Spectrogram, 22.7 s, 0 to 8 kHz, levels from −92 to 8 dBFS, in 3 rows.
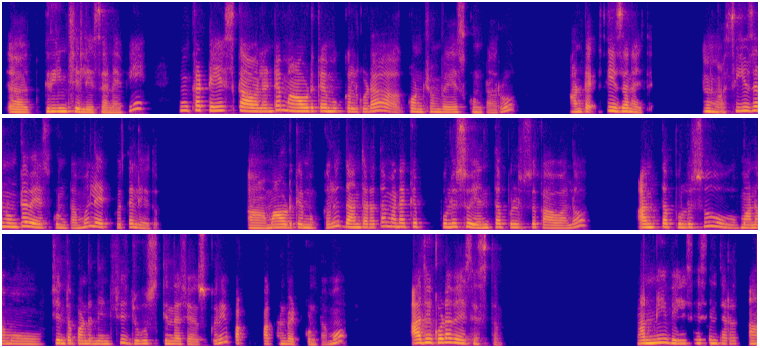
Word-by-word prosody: ఆహ్, 175 -1 +1 0.2
green 220 0 +5
chillies 175 -5 +1
అనేవి. 155 - -5 0.5
ఇంకా 295 +2 +3
టేస్ట్ 280 +1 +1
కావాలంటే, 230 +2 +4
మామిడికాయ 240 0 +5
ముక్కలు 220 -2 -4
కూడా 235 +6 +1 0.3
కొంచెం 200 -1 -2
వేసుకుంటారు. 175 +2 -5 0.7
అంటే 205 +2 +1 0.2
సీజన్ 230 -5 +4
అయితే. - - -19 0.6
ఆ! 225 - +5 0.2
సీజన్ 265 +2 +2
ఉంటే 300 +5 +2
వేసుకుంటాము. 215 -3 -4
లేకపోతే 240 -2 -3
లేదు. 165 -2 -9 0.9
ఆ! - - +2 0.2
మామిడికాయ 220 0 +3
ముక్కలు, 220 +9 -4
దాని 230 -1 +5
తర్వాత 225 +6 -3
మనకి 260 0 0 0.3
పులుసు 255 +1 +2
ఎంత 215 +3 -3
పులుసు 230 +1 -2
కావాలో, 185 - -2 0.6
అంత 235 +1 +3
పులుసు 230 +5 -1 0.4
మనము 200 -1 -1 0.4
చింతపండు 215 -2 +1
నుంచి 190 +6 -5
జ్యూస్ 210 +1 -3
కింద 195 -2 0
చేసుకొని, 190 - -2
ప - - +5 0.3
పక్కన 195 -1 -5
పెట్టుకుంటాము. 170 +4 -5 0.8
అది 265 +2 +7
కూడా 285 +2 +8
వేసేస్తాం. 215 -5 -3 1.4
అన్నీ 240 +3 +7
వేసేసిన 230 +1 -1
తర్వాత 205 0 -8
225 Hz, 125 wpm, -21 LUFS, 200-245 Hz, 1.4 s, కూడా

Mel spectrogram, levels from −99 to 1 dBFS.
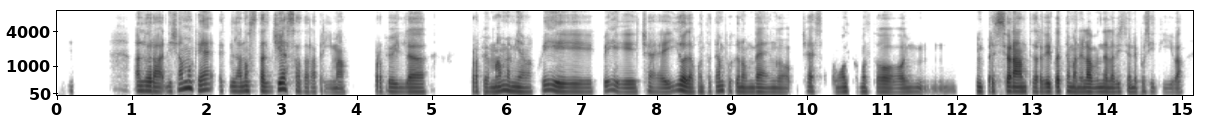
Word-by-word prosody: Mh - - -17 0.8
allora 125 -4 +3
diciamo 155 +12 +2
che, 150 -2 0
ehm, 120 - -14
la 115 -1 -1
nostalgia 125 +3 +3
è - - +5
stata 115 -6 -5
la 100 0 -7
prima, 95 -1 -5 0.3
proprio 105 - -4
il 100 0 +1 0.5
proprio: 105 - -6
"Mamma 115 +6 +1
mia, 110 -3 +1
ma 100 0 -8
qui 105 -6 0
qui 100 -6 -3
cioè, 100 -4 -5
io 125 +6 +5
da 105 -3 +3
quanto 105 0 -10
tempo 120 +2 -4
che 110 - -4
non 100 -1 -2
vengo". 100 -2 -2
Cioè 110 - -4
è - - -6
stato 110 - -22
molto, 105 0 -4
molto 100 -2 -1
im 100 0 -7 0.7
"impressionante", 110 -1 +5
tra 105 - 0
virgolette, 110 +2 +2
ma 105 - +2
nella 100 +1 +5
v 100 - -5
nella 100 -1 +1
visione 100 0 -4
positiva. 95 -3 -9
105 Hz, 165 wpm, -27 LUFS, 100-115 Hz, 0.8 s, è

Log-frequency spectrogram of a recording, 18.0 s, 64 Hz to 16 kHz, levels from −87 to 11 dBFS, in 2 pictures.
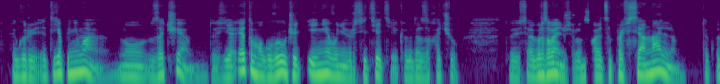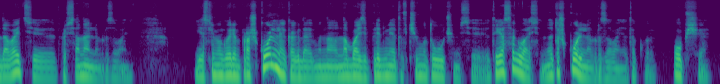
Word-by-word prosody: Я 105 - -2
говорю, 105 -2 0
это 105 +3 -5
я 135 - +4
понимаю, 130 - +2
но 110 -1 -3
зачем? 105 -1 -4
То - - -11
есть 90 +2 -12
я 105 0 0
это 160 -1 +4
могу 110 -5 +1
выучить 125 0 +3
и 130 -5 +2
не 130 +1 +4
в - - +1
университете, 100 -2 -3
когда 100 +1 -4
захочу. 95 +2 -8 0.6
То 100 - -7
есть 95 - -8
образование 115 +2 +4
же 90 0 -12
называется 100 0 -3
профессиональным, 115 - +1 0.2
так - - -12
вы 105 - -1
давайте 105 -5 0
профессиональное 110 -4 -3
образование. 95 +2 -13 0.8
Если 105 +3 -2
мы 115 - +3
говорим 115 -1 +4
про 120 +3 +2
школьное, 200 - +6
когда 100 -1 -1
мы 100 +2 -3
на 100 0 -1
на 110 +1 +2
базе 105 -3 +2
предметов 110 -2 -1
чему-то 110 0 -2
учимся, 100 -2 -4
это 110 +6 -4
я 145 - +6
согласен. 125 - +1
Но 110 - 0
это 115 - -1
школьное 120 - +3
образование 90 0 -9
такое, - - -14 0.2
общее. 100 - -2
105 Hz, 175 wpm, -24 LUFS, 100-120 Hz, 0.8 s, школьное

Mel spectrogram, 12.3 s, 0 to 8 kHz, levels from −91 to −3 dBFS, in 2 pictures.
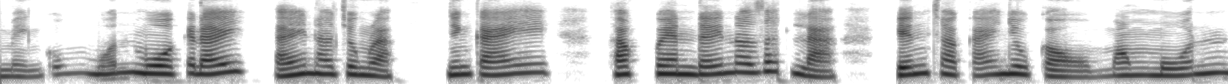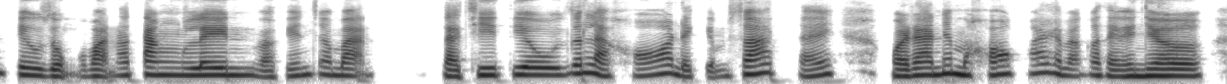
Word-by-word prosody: mình 185 0 -10
cũng 255 +4 -13
muốn 260 +4 -3
mua 260 -3 +5
cái 265 +2 -4
đấy. 275 +6 +3
Đấy, 215 +5 +2
nói 255 -2 +1
chung 240 -3 0
là 190 -3 0 0.3
những 235 +1 0
cái 250 +5 -1 0.3
thói 240 0 +5
quen 255 -2 +4
đấy 240 +2 +2
nó 295 +1 0
rất 325 -1 -3
là 190 -9 0 0.3
khiến 235 +4 +4
cho 255 -4 -1
cái 220 +1 -6
nhu 250 -1 +2
cầu, 180 -6 -4
mong 215 +2 -3
muốn 235 +7 -2
tiêu 220 -3 +2
dùng 190 -2 -1
của 185 - -14
bạn 195 +1 0
nó 215 - -2
tăng 225 0 +2
lên 220 0 +3
và 170 - -5
khiến 205 +3 -4
cho 235 -1 -5
bạn 215 +1 -1 0.3
là 190 - +2
chi 220 +4 0
tiêu 225 0 +2
rất 265 +3 +1
là 260 - +3
khó 210 +6 -3
để 190 - -2
kiểm 175 +1 -11
soát, 245 +7 +2
đấy. 200 +5 -2 0.3
Ngoài 195 - +4
ra 220 +1 +5
nếu 255 +3 +3
mà 230 - +4
khó 230 +3 0
quá 275 +2 -4
thì 265 - -1
bạn 195 -4 -5
có 215 - -2
thể 190 -1 0
nhờ 200 0 +5
225 Hz, 280 wpm, -23 LUFS, 205-255 Hz, 0.3 s, mua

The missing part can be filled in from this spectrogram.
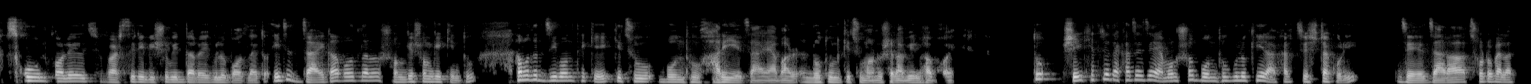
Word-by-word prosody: School, 170 -2 +4
college, 145 0 +3 0.2
varsity, 110 +3 0
বিশ্ববিদ্যালয় 110 -1 0
এগুলো 110 +1 0
বদলায়। 95 0 -1
তো - - -4
এই - - +6
যে 225 - -1 0.2
জায়গা 105 +1 +3
বদলানোর 180 0 -1
সঙ্গে 110 +3 -1
সঙ্গে 125 -1 +1
কিন্তু 95 -3 -5 0.5
আমাদের 210 +1 +6
জীবন 180 -1 +4
থেকে 170 -7 -2 0.2
কিছু 150 -1 -2 0.3
বন্ধু 110 -1 -1
হারিয়ে 105 -4 +2
যায় 90 0 -1
আবার 95 0 0 0.2
নতুন 105 +1 +1
কিছু - - -3
মানুষের 95 +1 0
আবির্ভাব 95 0 +1
হয়। - - -1 0.8
তো 245 - +5 0.3
সেই 175 +1 +7
ক্ষেত্রে 215 +4 -1
দেখা 200 0 -1
যায় 205 -1 -1
যে - - +2
এমন 165 +2 0
সব 210 - -2
বন্ধুগুলোকে 175 +3 -1
রাখার 125 - -4
চেষ্টা 125 -1 +1
করি, - - -3 0.5
যে 100 - +5 0.2
যারা 100 +2 +4 0.2
ছোটবেলা 120 -3 +1
থ - - -45
125 Hz, 170 wpm, -23 LUFS, 105-175 Hz, 0.8 s, সেই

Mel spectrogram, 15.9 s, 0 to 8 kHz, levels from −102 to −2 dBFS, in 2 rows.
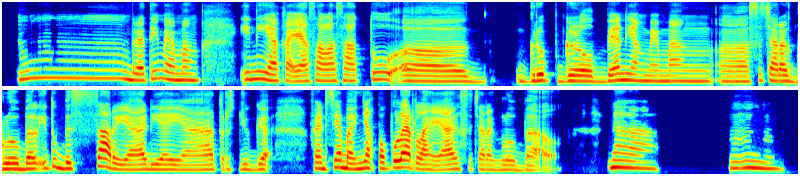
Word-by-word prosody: Mmm, 295 0 -6
berarti 235 +5 0
memang 230 -4 0 0.4
ini 255 +2 0
ya, 205 - +1
Kak, - - -1
ya, 185 - +3
salah 205 -1 0
satu, 210 +5 -3
eee, 185 -1 +1 0.6
grup 215 +1 +3
girl 195 0 +3
band 205 +7 +1
yang 210 -2 0
memang, 190 -1 -3
eee, 180 0 -4
secara 205 -1 +1
global 195 +2 +3
itu 215 +7 -4
besar 210 +4 +4
ya 175 0 +1
dia 180 0 -1
ya. 170 -1 -3 0.3
Terus 185 -2 -10
juga 185 0 -3 0.4
fans-nya 210 +4 +1
banyak, 220 0 +4
populer 245 +4 +6
lah 180 - +4
ya 170 +1 0
secara 180 -2 -6
global. 160 -2 -6 0.6
Nah 230 -4 +1 0.8
mhm. 220 -4 -1
200 Hz, 130 wpm, -19 LUFS, 185-235 Hz, 0.8 s, populer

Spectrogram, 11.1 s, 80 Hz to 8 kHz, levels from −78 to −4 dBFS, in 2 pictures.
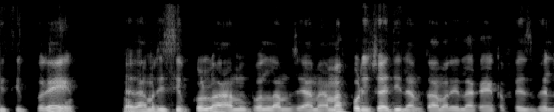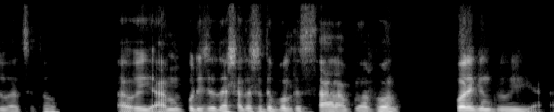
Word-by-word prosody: Receive 110 0 -6
করে 160 +8 +2 0.8
Ram 100 +1 -1
receive 110 +2 -1
করলো। 105 +6 +3 0.2
আমি 110 0 0
বললাম 115 +3 0
যে 115 - -6
আমি 110 +1 -3
আমার 145 +3 +2
পরিচয় 125 -1 +3
দিলাম। 105 +2 -1
তো - - -6
আমার 115 +1 -3
এলাকায় 110 0 -4
একটা 110 - -16
face 110 -2 -5
value 105 0 -5
আছে 95 - -14
তো। 180 - -7 0.7
আ - - +1
ওই 100 0 +3 0.2
আমি 105 +1 0
পরিচয় 120 +2 +1
দেয়ার 140 0 +4
সাথে, 125 +3 +1
সাথে, 135 +1 +1
বলতেছে, 125 0 -1
"স্যার 125 +1 +5
আপনার 120 +3 -3
ফোন?" 155 -4 +5 0.6
পরে 120 0 +10
কিন্তু 105 -2 0
ওই 100 - +1 0.2
আ - - -17
115 Hz, 190 wpm, -26 LUFS, 110-125 Hz, 0.8 s, পরে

